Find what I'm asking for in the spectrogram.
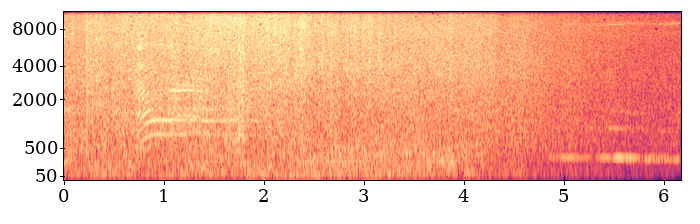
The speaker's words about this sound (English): We can't! The storm is too strong!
